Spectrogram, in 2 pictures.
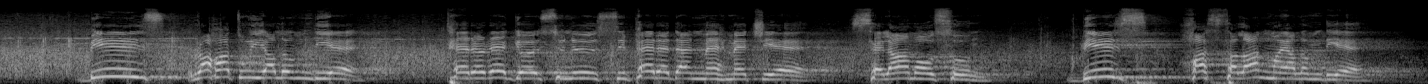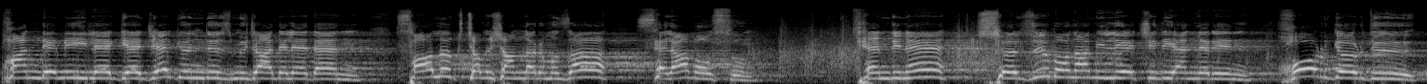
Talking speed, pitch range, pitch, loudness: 65 wpm, 265-320 Hz, 285 Hz, -21 LUFS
